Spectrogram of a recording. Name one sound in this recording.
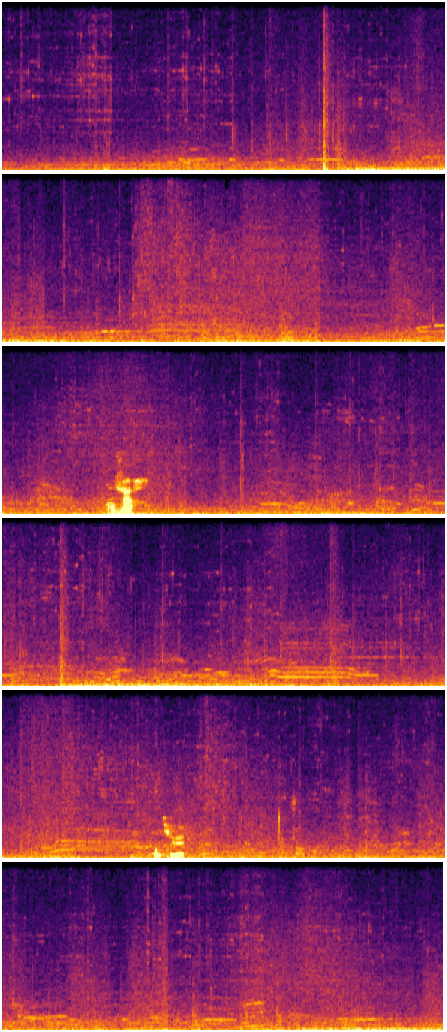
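Spell effects whoosh and crackle during a game battle.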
